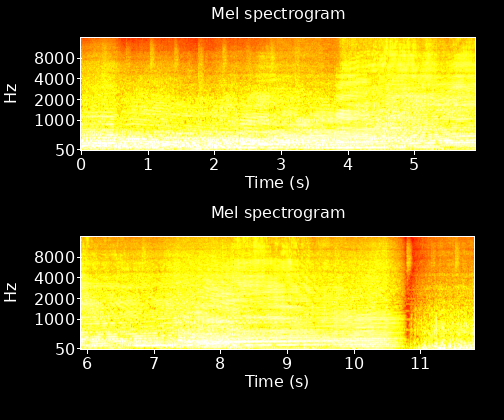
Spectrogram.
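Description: Racing motorcycle engines roar and rev as motorcycles speed past.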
